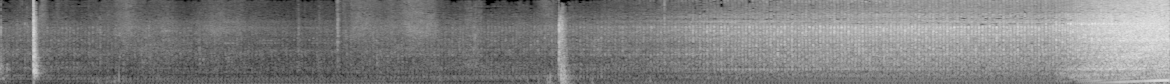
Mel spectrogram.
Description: Strange whine from HDi engine....no it's not a supercharger!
